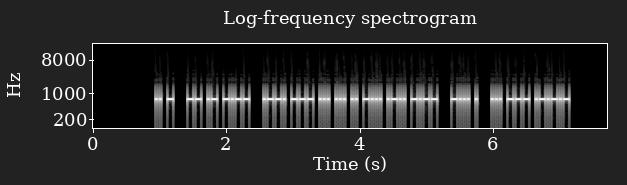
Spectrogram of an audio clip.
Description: Morse code, heard as a keyed tone, about 40 wpm, 700 Hz. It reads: IT MAY POSSIBLY BE SO.
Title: Sentences from Top 1300 Words 40wpm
